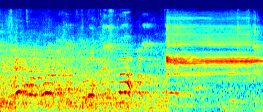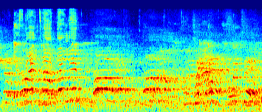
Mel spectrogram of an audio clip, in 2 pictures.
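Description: Gym scoreboard buzzer sounding one steady, high tone for about two seconds, a few seconds in, signalling the end of a timeout. Voices echo in the gym around it.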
